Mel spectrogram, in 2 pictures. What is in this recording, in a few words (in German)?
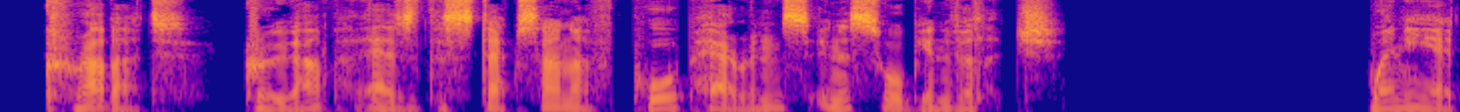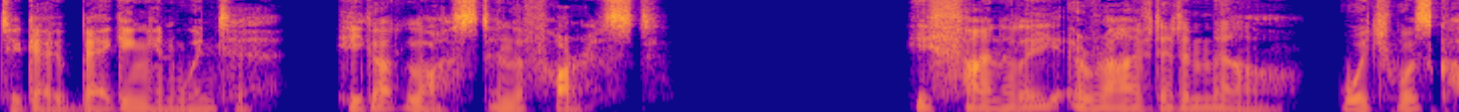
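British English, Schauspiel, Dynamisch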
